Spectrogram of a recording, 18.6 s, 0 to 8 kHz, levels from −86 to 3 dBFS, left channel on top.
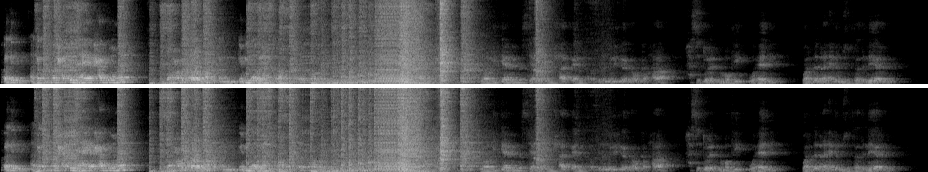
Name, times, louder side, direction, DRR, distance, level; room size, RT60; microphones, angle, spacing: voice 1, 0.1-2.6 3.3-5.8, left 1 dB, 35° left, -3 dB, 0.4 m, -28 dB
sound 1, 0.7-2.1 2.3-2.5 3.0-4.6 4.9-9.7, right 1 dB, 75° right, 0.7 m, -30 dB
sound 2, 1.8-1.9 2.5-4.2 6.2-7.3 8.1-9.1 10.5-12.5, left 1 dB, 85° left, 0.8 m, -36 dB
voice 2, 5.9-9.2 9.6-13.3 13.7-15.5 16.0-17.8, equal, 20° right, -4 dB, 0.5 m, -40 dB
2.3 x 2.3 x 2.9 m, 0.93 s
head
